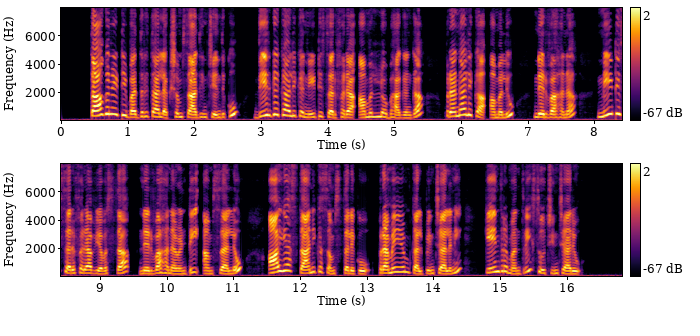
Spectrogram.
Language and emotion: Telugu, neutral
